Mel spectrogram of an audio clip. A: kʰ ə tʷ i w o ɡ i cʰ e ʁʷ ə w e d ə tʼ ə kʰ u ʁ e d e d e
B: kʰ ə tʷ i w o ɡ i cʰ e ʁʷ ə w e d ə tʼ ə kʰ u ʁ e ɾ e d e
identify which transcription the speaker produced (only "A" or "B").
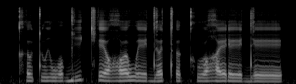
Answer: B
